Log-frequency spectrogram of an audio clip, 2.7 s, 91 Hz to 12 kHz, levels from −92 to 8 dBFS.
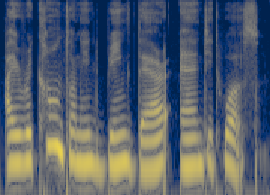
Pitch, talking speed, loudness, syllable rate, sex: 205 Hz, 200 wpm, -15 LUFS, 5.0 syllables/s, female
